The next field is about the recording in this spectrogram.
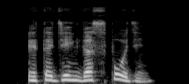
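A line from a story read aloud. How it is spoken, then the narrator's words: Sharp. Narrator (Russian): резко ответила Нел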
